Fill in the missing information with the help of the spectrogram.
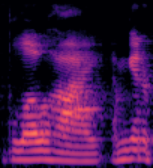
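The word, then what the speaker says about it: Blåhaj: great trans pilgrimage to IKEA and get a blahage? Epic vlog moment. Epic epic vlog. Um, would they spare trans people? Yes. Um, um, it's pronounced blowh high.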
